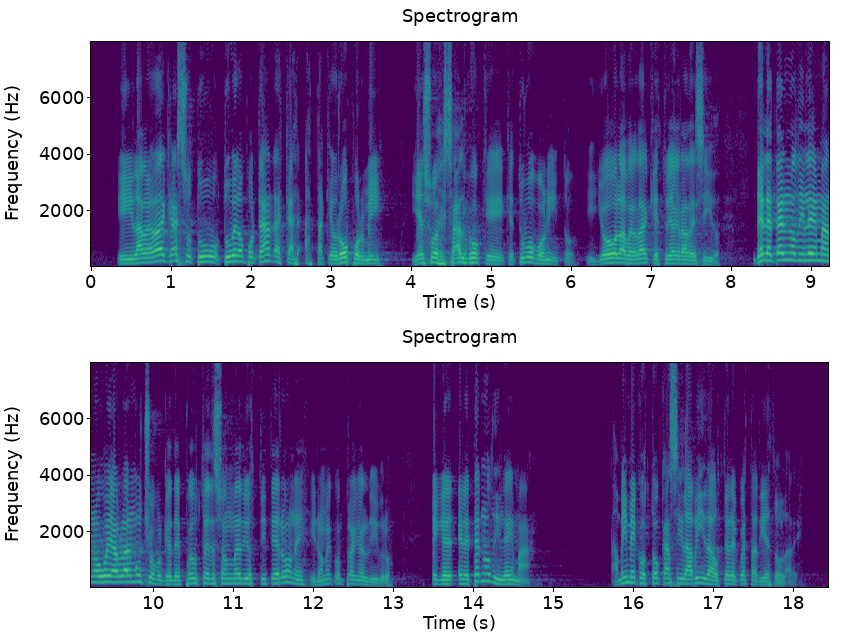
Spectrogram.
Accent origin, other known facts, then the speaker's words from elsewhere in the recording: Puerto Rico; No he encontrado más hospitalidad en mi país que en el oeste de Puerto Rico.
